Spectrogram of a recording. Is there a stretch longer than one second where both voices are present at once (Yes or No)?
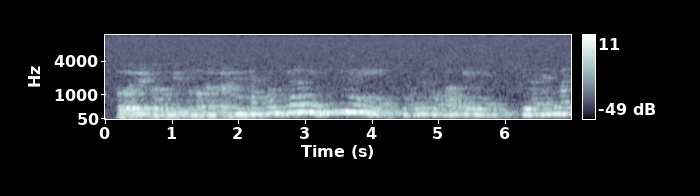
No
